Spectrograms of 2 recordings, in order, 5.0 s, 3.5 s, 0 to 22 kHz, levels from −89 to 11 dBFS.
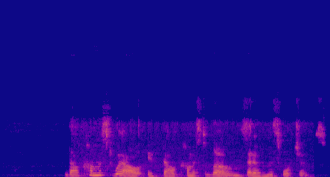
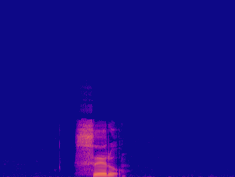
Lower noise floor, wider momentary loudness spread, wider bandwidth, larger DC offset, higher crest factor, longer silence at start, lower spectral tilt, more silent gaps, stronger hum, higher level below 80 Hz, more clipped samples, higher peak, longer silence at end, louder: about the same, -79 dBFS vs -81 dBFS; second, 9 LU vs 19 LU; first, 10 kHz vs 7.6 kHz; neither; about the same, 20 dB vs 22 dB; second, 0.95 s vs 1.15 s; first, -5 dB/octave vs -3.5 dB/octave; neither; neither; second, -82 dBFS vs -76 dBFS; neither; about the same, -16 dBFS vs -14 dBFS; second, 0.1 s vs 1.8 s; second, -35 LUFS vs -28 LUFS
